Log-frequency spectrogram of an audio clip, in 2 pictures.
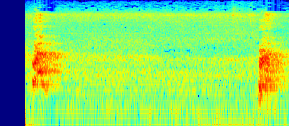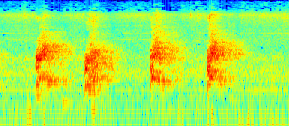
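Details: Dog biting a vacuum cleaner: after a quiet start, five loud, sharp barks burst out at irregular intervals over roughly three seconds, each one short and harsh, above a steady mechanical hum.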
